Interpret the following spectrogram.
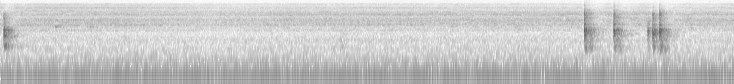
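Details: Northern Ontario mink frog, a late July to early August caller, giving a quick run of four hard, hammer-like knocks near the end after a long quiet stretch, with a constant low hum beneath.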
